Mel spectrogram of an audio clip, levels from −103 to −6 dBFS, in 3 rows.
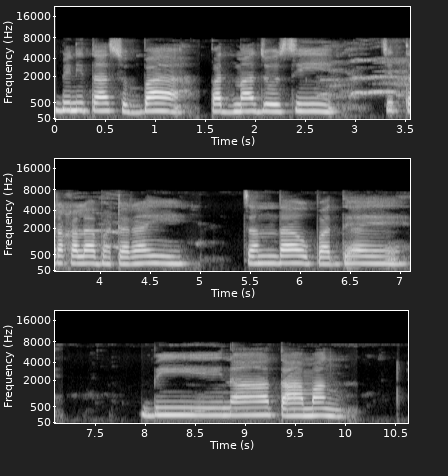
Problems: constant background noise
